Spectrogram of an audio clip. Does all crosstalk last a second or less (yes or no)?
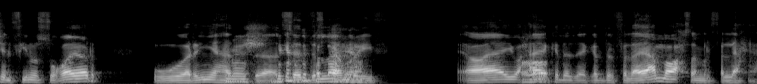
no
